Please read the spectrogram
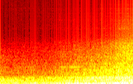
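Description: Low, rumbling orchestral intro music, a sustained deep drone that fades over the first second and swells again toward the end.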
